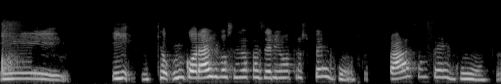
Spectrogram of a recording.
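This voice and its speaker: A woman speaks at a high pitch and a fairly slow pace, with ordinary pitch variation. The sound is dry and close, with no echo. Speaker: high school teacher. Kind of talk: online class.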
